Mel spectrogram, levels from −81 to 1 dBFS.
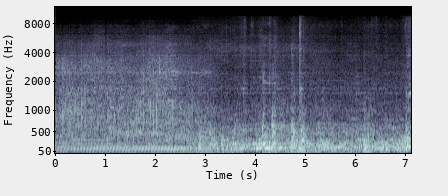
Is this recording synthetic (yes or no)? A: yes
